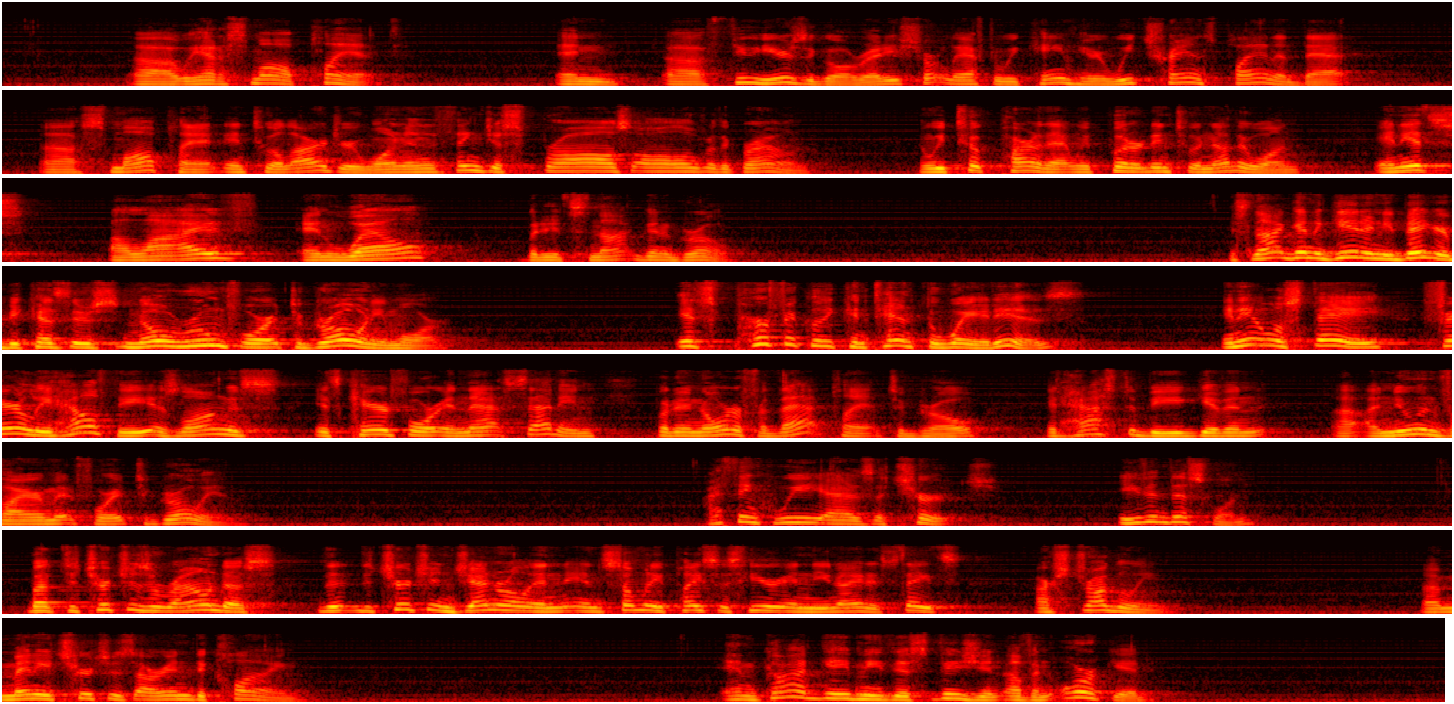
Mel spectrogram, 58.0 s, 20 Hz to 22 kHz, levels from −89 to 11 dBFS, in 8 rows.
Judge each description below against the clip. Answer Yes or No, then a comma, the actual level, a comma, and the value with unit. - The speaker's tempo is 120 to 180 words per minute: Yes, average, 170 wpm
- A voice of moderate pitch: Yes, medium, 160 Hz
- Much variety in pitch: Yes, wide, 7.2 semitones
